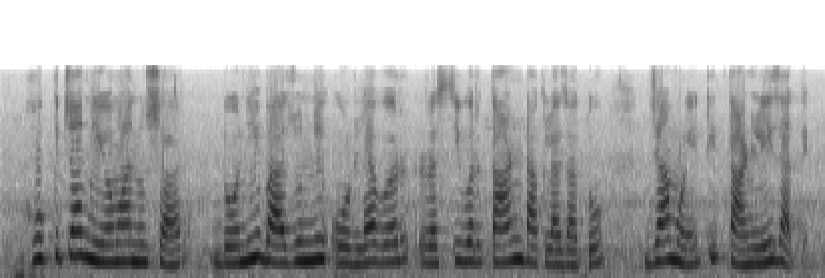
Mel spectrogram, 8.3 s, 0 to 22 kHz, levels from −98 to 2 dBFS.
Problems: constant background noise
